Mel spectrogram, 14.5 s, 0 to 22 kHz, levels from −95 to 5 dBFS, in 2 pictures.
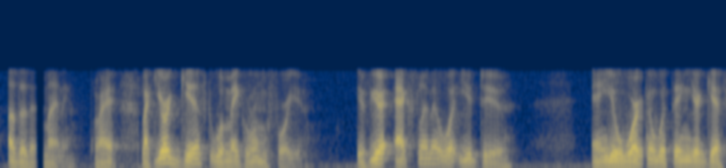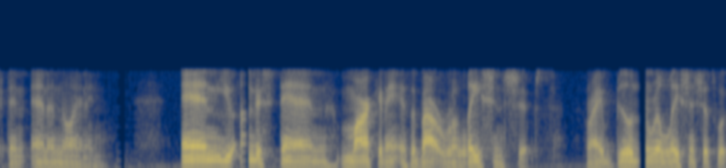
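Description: Speech over a telephone-band G.711 line, and the trouble is packet loss with pitch repetition. The gaps get bridged by looping the last pitch period, so you hear brief held, buzzy stretches that fade into silence in the longer gaps: 0.32 to 0.44 s just before "money right", 6.39 s after "and you're", 8.01 to 8.63 s after "within your gifting and" (scattered dropouts over 620 ms), 9.68 s, 11.76 to 11.94 s (scattered), and 13.61 to 13.72 s.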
